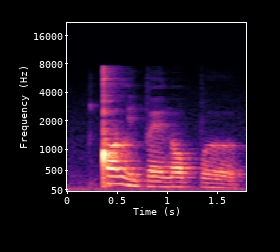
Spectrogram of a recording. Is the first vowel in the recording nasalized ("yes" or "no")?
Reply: no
